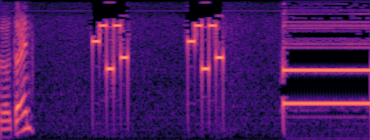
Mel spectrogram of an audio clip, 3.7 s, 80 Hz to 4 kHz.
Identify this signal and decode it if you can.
Five-tone selective call (ZVEI), heard as quick runs of five tones, tones of about 70 ms, with speech. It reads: 88335 88335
